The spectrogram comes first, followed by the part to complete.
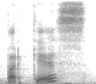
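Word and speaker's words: parqués: when my mom says it in Spanish, I think she pronounces parques. So it doesn't have as much of an easy, cheesy sound, I guess.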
